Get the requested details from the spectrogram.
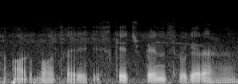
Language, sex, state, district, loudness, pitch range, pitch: Hindi, male, Chhattisgarh, Raipur, -19 LUFS, 85-95 Hz, 85 Hz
